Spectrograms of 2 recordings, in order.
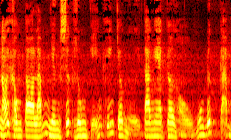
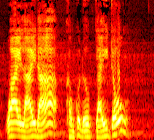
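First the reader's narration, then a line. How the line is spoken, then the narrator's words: Old man, gruff voice. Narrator (Vietnamese): tiếng người già giọng ồm ồm nổi lên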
